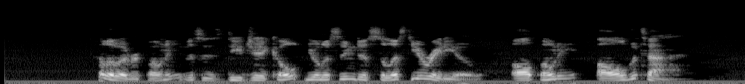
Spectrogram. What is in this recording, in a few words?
Radio sweeper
